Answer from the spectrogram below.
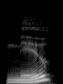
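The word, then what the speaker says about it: Mø: And then, so Mo, which I believe it's M with the O slashed out. And I was looking online. I believe you pronounce it like Mew. – Oh. – And yeah, sort of like Mew Mews.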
